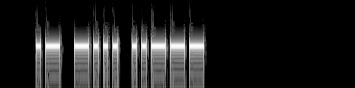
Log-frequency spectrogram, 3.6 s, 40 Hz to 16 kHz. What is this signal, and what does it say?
Morse code, heard as a keyed tone, about 25 wpm, 700 Hz. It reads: AB2
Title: USA Call Sign Prefixes - 25wpm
